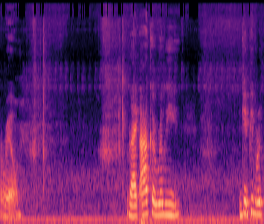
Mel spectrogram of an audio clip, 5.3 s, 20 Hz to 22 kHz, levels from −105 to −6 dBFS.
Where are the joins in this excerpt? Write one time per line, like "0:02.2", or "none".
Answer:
none

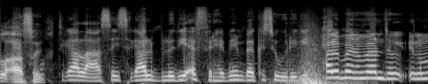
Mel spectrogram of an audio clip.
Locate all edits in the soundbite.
0:03.0

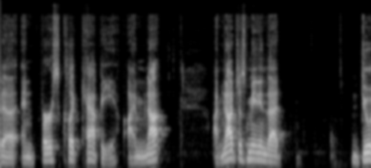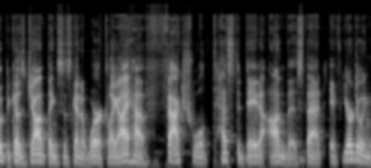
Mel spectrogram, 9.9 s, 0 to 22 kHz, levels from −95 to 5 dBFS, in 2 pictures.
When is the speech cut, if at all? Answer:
none

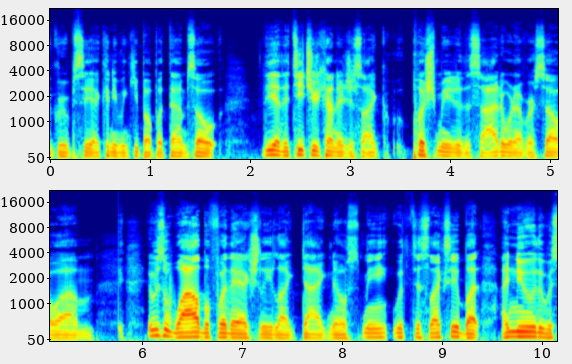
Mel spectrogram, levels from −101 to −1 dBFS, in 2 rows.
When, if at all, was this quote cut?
0:05.9

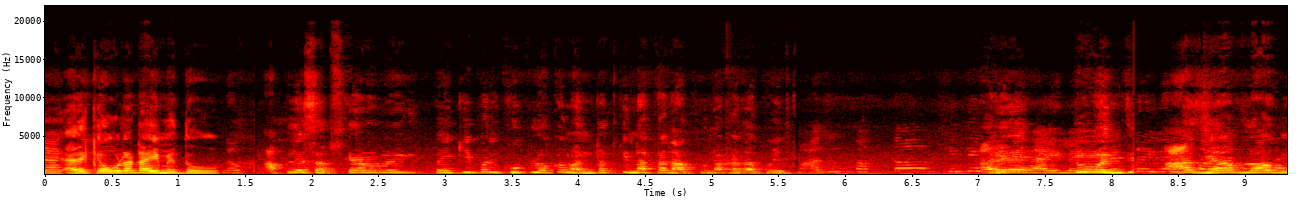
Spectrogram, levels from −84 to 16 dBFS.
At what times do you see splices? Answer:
0:01.5
0:05.6
0:08.2

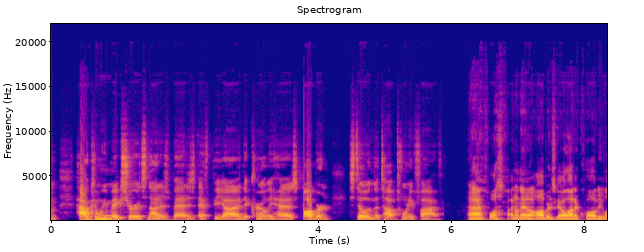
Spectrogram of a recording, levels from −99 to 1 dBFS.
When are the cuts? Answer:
0:03.8
0:05.8

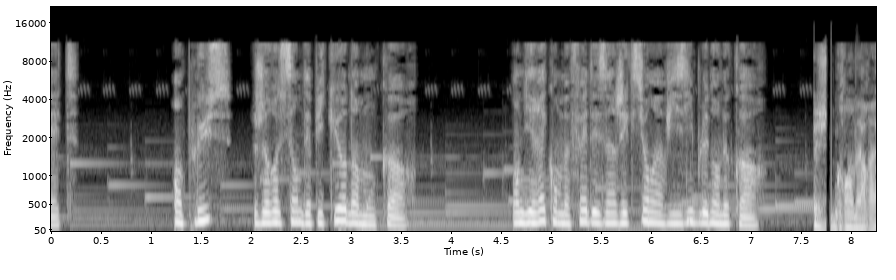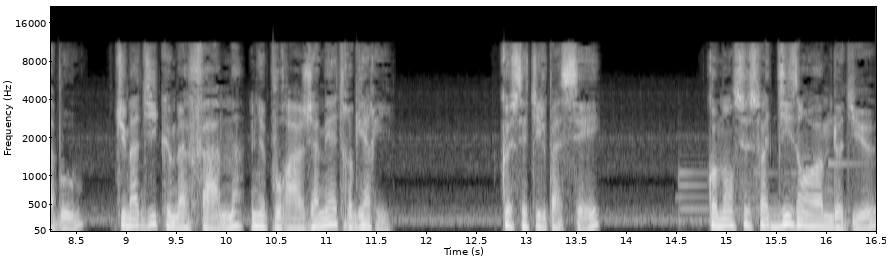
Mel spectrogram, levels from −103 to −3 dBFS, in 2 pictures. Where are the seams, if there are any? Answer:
0:07.7

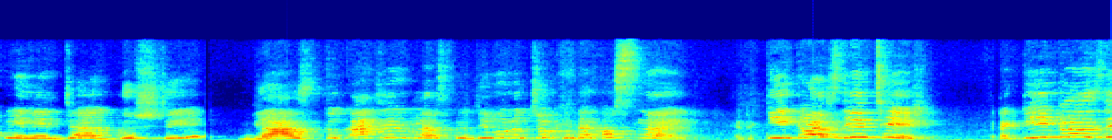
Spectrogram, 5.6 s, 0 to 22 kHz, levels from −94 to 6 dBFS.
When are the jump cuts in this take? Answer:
none

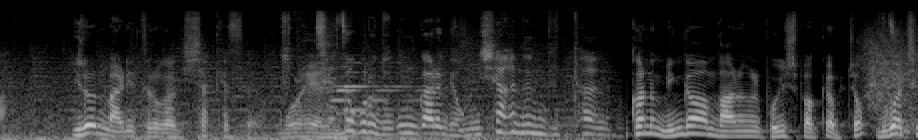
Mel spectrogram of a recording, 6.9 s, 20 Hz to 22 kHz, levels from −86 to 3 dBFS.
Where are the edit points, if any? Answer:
0:04.7

